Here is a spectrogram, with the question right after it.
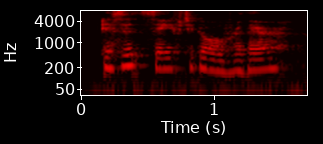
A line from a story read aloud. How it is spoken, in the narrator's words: I asked under my breath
